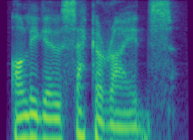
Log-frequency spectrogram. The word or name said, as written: oligosaccharide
